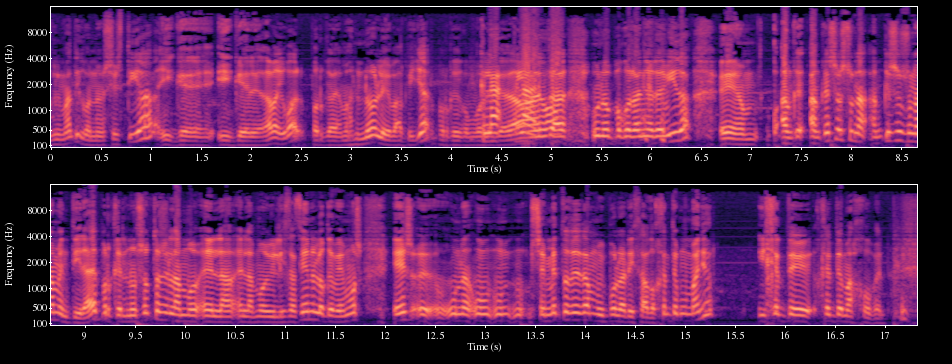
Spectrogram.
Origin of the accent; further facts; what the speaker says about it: Catalonia, Spain; cerraban un colegio de primaria de mi pueblo, allí en Barcelona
